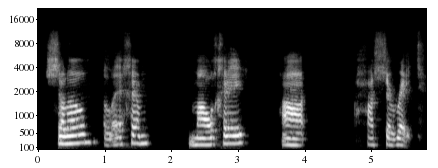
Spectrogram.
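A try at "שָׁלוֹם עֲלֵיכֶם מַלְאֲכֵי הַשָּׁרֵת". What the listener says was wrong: Yep, that third word is malache. Don't forget that aleph, even though it's silent, it's got that vowel under it.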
